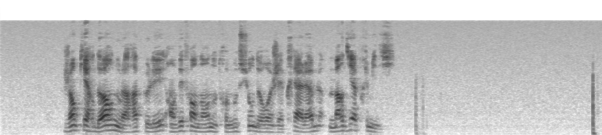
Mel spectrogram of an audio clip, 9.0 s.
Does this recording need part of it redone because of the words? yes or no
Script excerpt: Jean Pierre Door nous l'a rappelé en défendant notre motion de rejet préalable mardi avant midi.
yes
